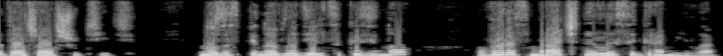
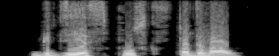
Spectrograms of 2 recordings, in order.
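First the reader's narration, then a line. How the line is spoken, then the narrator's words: Barking. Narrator (Russian): рявкнул Диего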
